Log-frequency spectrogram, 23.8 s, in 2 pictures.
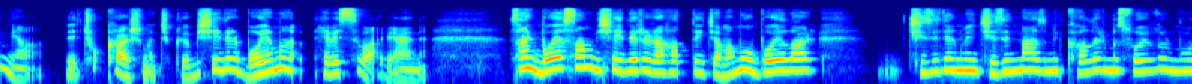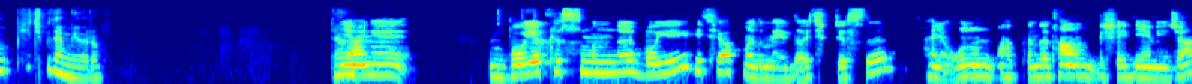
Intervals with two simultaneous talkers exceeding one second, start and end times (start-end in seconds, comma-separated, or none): none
